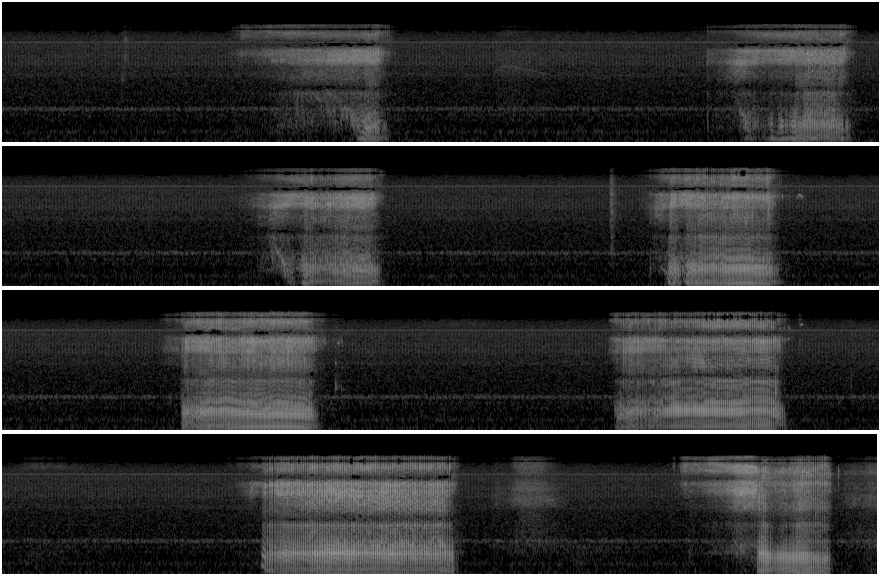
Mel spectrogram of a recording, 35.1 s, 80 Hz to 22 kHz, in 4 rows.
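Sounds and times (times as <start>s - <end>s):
dog snoring: 2.3s - 4.0s, 7.0s - 8.6s, 11.2s - 12.7s, 15.2s - 16.8s, 19.2s - 20.9s, 23.6s - 25.4s, 28.6s - 31.9s, 33.0s - 35.0s.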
